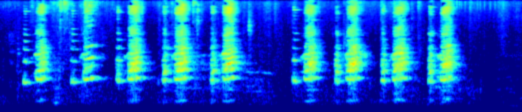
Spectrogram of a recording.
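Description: Helmeted guineafowl giving a run of harsh, rasping calls, about two a second, with a short break about halfway through.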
